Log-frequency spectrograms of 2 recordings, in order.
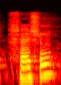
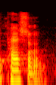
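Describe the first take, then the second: First: "fashion" begun with an English f; correct f sound. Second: "fashion" begun with an aspirated p. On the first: Teacher giving the intended form, f at the start of "fashion". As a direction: let air hiss through the f of "fashion". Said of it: "instead of saying fashion". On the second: Teacher showing what learners say, puffed p in "fashion". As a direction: say "fashion" as phashion, both lips closing first. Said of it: "you will say fashion". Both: Shown as a demonstration.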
